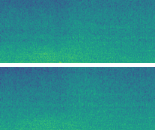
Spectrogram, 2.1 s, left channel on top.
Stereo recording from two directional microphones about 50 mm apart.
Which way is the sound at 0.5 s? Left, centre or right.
Right.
